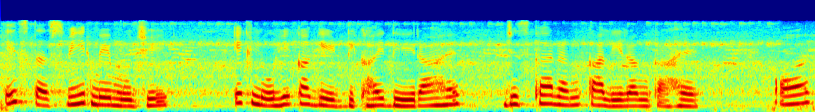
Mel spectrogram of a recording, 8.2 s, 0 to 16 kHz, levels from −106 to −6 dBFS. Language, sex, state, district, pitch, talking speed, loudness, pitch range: Hindi, female, Rajasthan, Jaipur, 240 Hz, 145 wpm, -13 LUFS, 220-275 Hz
